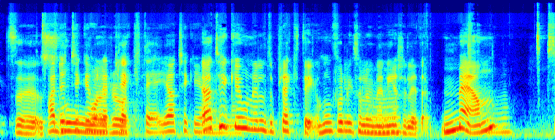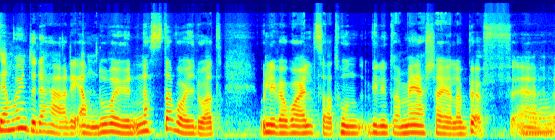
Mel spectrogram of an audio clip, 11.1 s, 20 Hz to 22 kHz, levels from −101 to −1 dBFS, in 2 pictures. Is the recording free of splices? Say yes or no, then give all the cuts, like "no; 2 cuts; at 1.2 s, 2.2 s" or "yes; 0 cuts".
no; 1 cut; at 6.5 s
